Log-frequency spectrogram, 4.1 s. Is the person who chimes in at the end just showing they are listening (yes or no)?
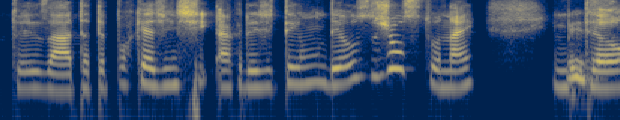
yes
